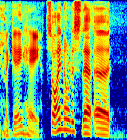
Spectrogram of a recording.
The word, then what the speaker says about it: McGaha: how do you pronounce your last name exactly pronounced mcgahey mcgahey so i noticed that uh you know like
